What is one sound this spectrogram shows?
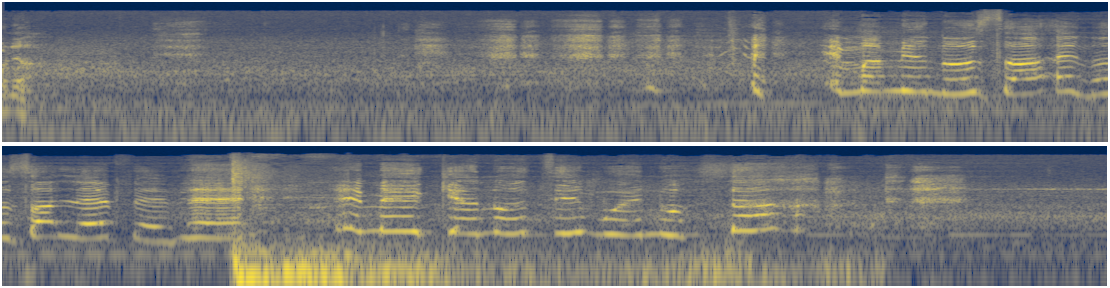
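A woman cries and speaks in a wailing voice, close by.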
